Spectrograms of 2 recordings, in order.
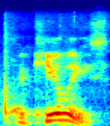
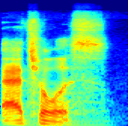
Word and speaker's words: Achilles: I believe that's pronounced Achilles. I'm sorry. I'll wait. Go ahead. What was that? It's pronounced Achilles.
